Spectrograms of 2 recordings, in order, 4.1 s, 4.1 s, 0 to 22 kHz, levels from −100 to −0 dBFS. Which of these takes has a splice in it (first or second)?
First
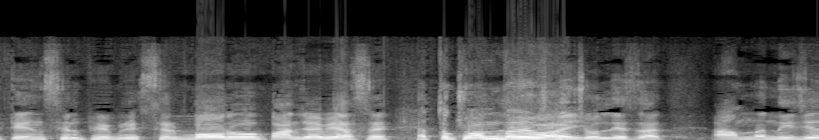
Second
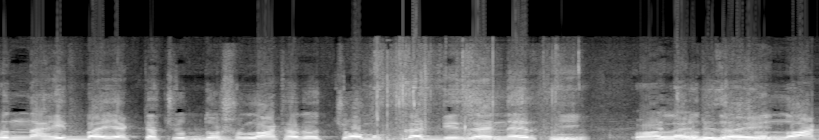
second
